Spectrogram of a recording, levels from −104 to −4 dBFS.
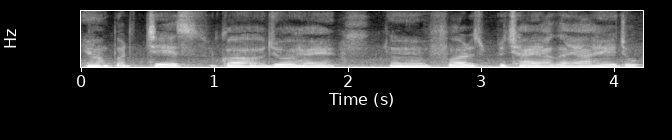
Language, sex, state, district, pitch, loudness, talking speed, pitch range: Hindi, male, Uttar Pradesh, Gorakhpur, 215 Hz, -14 LUFS, 185 wpm, 210-225 Hz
